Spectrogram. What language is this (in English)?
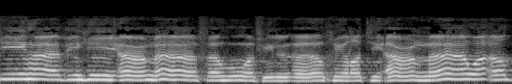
Arabic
